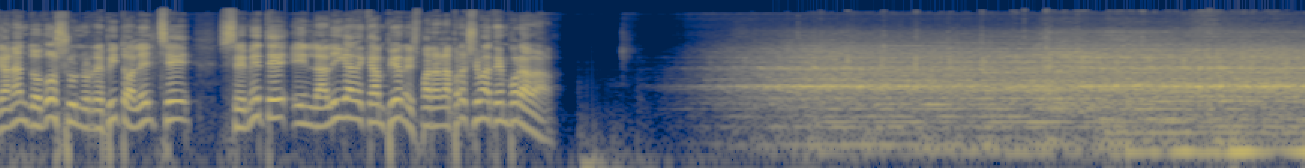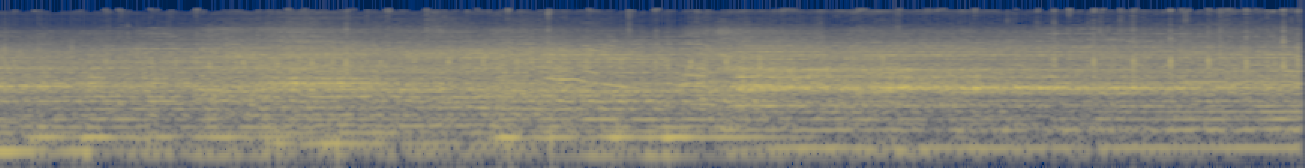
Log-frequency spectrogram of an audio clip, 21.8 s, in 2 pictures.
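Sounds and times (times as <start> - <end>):
speech: 0.0 - 4.7
football supporters chanting an anthem at a stadium: 5.8 - 21.7.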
